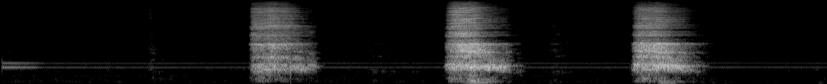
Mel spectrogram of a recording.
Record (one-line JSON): {"exhalation_length": "8.3 s", "exhalation_amplitude": 30486, "exhalation_signal_mean_std_ratio": 0.37, "survey_phase": "alpha (2021-03-01 to 2021-08-12)", "age": "65+", "gender": "Male", "wearing_mask": "No", "symptom_fatigue": true, "symptom_fever_high_temperature": true, "symptom_change_to_sense_of_smell_or_taste": true, "symptom_onset": "3 days", "smoker_status": "Never smoked", "respiratory_condition_asthma": false, "respiratory_condition_other": false, "recruitment_source": "Test and Trace", "submission_delay": "1 day", "covid_test_result": "Positive", "covid_test_method": "RT-qPCR", "covid_ct_value": 16.0, "covid_ct_gene": "N gene", "covid_ct_mean": 17.7, "covid_viral_load": "1600000 copies/ml", "covid_viral_load_category": "High viral load (>1M copies/ml)"}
